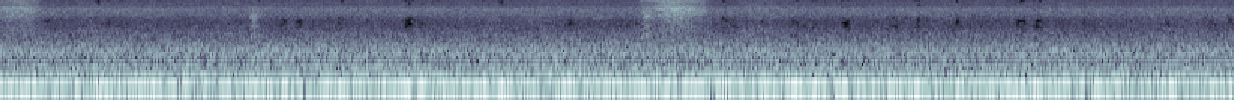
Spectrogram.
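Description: Steady low hum inside the cabin of an ITX-Saemaeul electric multiple unit standing at a station platform, with no wheel or rail noise, and a brief hiss about four seconds in.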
